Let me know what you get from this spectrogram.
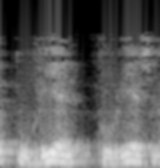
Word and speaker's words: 古列: 稍微跟弟兄姐妹报告一下，就是我们圣经里的那些名称都是按照它的原文的发音讲出来的，所以这古列是它正确的发音。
